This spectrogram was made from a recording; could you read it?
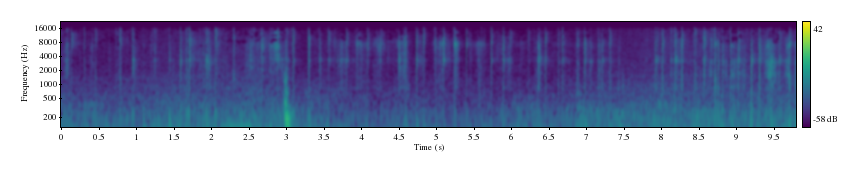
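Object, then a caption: Plastic highlighter pen. Long teal nails tap and scratch along the barrel of a small, hollow pastel pink plastic highlighter with a black cap, held horizontally. Quick, crisp, bright clicks come in an uneven stream over a soft scratchy rustle, each tap dying away almost instantly with no ring.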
